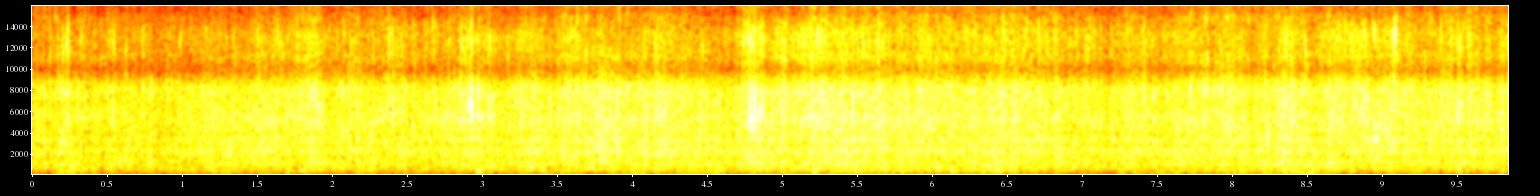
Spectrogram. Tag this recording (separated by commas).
Water, Ocean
